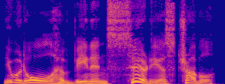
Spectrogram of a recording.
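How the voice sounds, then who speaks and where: A man voicing a panicky, blustering male employer in an audiobook, with rapid, indignant outbursts. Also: on the high side, sing-song, vocal fry, darkish tone, no echo, clean studio sound, pitched above the performer's own voice, full character voice. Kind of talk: audiobook dialogue.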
